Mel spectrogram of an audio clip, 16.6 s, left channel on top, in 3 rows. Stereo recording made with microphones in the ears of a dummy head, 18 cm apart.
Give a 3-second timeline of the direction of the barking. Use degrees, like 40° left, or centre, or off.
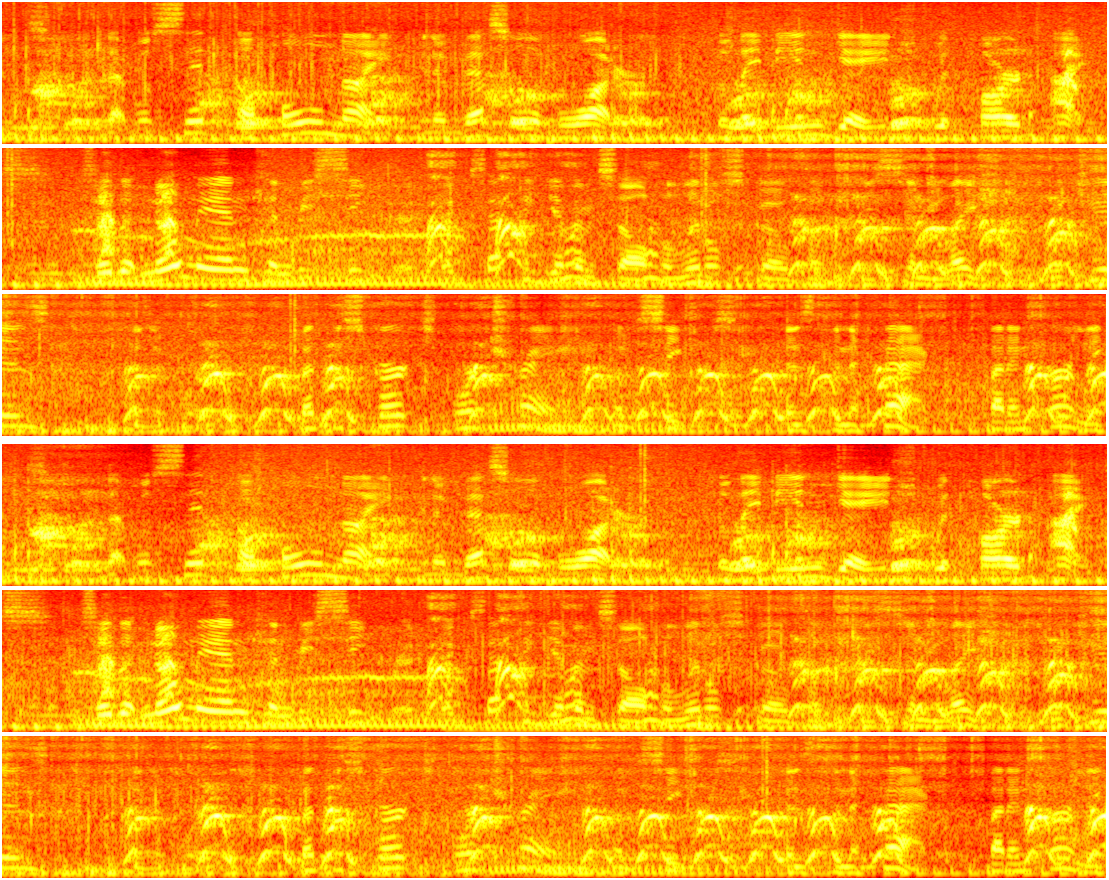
10° right, centre, 10° left, centre, 10° right, 20° right.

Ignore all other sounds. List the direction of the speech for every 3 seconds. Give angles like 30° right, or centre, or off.
10° left, 10° right, centre, 20° left, 20° left, 20° left.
